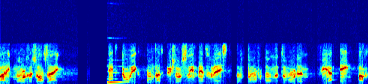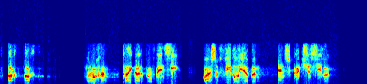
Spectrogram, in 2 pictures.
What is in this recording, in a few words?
voicemail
